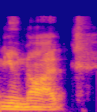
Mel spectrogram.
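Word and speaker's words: μ₀: hypothetical so it gets a subscript zero we pronounce that mu naught and the standard deviation is the standard deviation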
